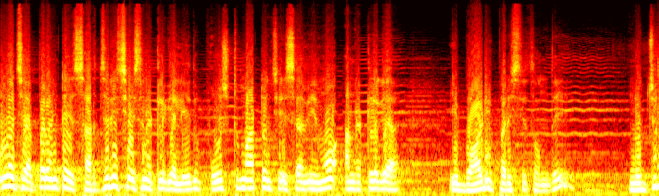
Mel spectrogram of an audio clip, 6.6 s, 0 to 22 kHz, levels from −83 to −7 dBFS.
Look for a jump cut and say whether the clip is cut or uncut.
uncut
